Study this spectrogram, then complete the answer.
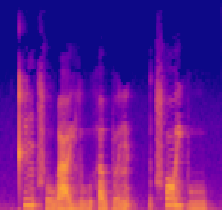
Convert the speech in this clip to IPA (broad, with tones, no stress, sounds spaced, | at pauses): kʰ ɪ˥ ŋ t͡sʰ o˨˧ w aː˨ j l uː˨ h ɐ˧ w p ɵ˨˥ n | t͡sʰ ɔː˥ j p uː˧ p̚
